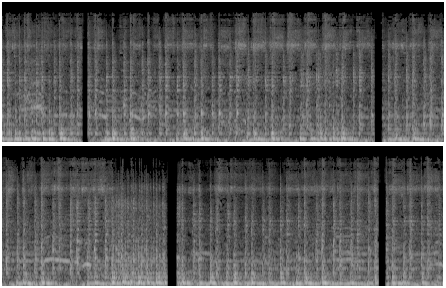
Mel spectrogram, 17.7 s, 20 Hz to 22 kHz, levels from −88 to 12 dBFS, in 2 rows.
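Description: AAC frame loss with muting: the decoder zeroed lost frames, so overlapping windows fade the sound into soft-edged holes at 1.59–1.74 s (128 ms), 7.44–7.62 s (171 ms), 12.13–12.36 s (213 ms) and 16.36–16.54 s (171 ms), lengths that fit runs of three to five frames.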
